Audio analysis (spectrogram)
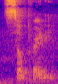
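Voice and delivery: whispered. Real, not acted. Admiring book cover up close.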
